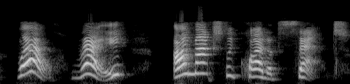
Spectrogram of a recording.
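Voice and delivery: high-pitched, slow, quacky duck-like voice. Greeted as [name] and asked about Twitter, answering in a duck-like put-on voice. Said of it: "I don't know why I sound like a duck".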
